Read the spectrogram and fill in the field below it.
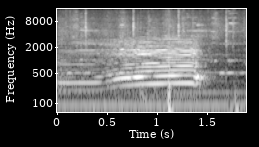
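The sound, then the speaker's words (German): A cow moos once in a long, rising-and-falling low call lasting about a second, with faint clanks and barn noise in the background and no talking; the cows in the barn are being milked. “Aber jetzt gehen wir ein bisschen auf die Seite, dass sie ruhig gemolken werden. Weil, wie gesagt, Kühe sind wie Menschen, haben auch Charakter und eine Persönlichkeit.”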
